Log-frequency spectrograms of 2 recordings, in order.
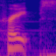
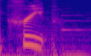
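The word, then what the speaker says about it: crêpes: Uh, and then if we pronounced it English, we just read that as an English word, that would be creep because the e makes the e say its name.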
